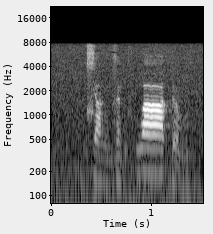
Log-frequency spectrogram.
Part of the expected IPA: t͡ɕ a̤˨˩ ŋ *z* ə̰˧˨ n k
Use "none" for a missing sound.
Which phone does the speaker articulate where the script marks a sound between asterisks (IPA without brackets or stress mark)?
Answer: z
